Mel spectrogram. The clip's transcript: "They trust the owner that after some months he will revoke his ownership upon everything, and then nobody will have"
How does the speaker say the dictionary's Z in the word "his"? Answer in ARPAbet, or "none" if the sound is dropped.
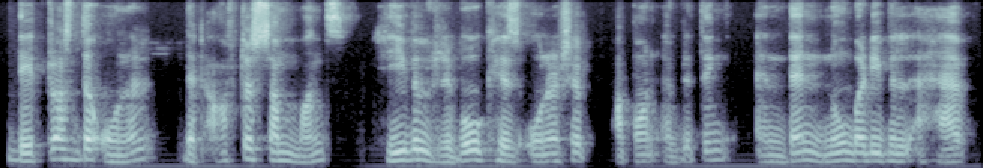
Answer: Z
